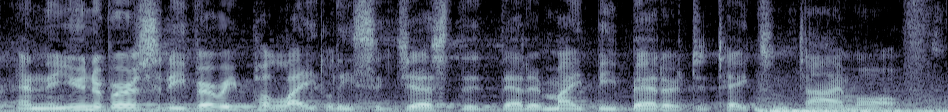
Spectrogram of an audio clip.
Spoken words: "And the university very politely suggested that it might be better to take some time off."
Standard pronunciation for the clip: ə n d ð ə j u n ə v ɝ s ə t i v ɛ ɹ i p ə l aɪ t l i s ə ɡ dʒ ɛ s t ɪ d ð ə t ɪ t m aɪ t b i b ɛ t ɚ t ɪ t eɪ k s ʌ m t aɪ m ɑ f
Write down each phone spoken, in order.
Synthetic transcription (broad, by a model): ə n ð ə j u n ə v ɝ s ə t i v ɛ ɹ i p ə l aɪ t l i s ə ɡ dʒ ɛ s t ɪ d ð ə t ɪ t m aɪ t b i b ɛ t ɚ t ɪ t eɪ k s ʌ m t aɪ m ɑ f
